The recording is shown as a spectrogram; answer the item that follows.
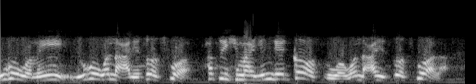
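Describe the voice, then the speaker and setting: Fairly quick speech from a man with very wide pitch swings, set against music in the background. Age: 30s. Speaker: small business owner, caller. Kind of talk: phone-in call. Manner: hesitant, filler-heavy.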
